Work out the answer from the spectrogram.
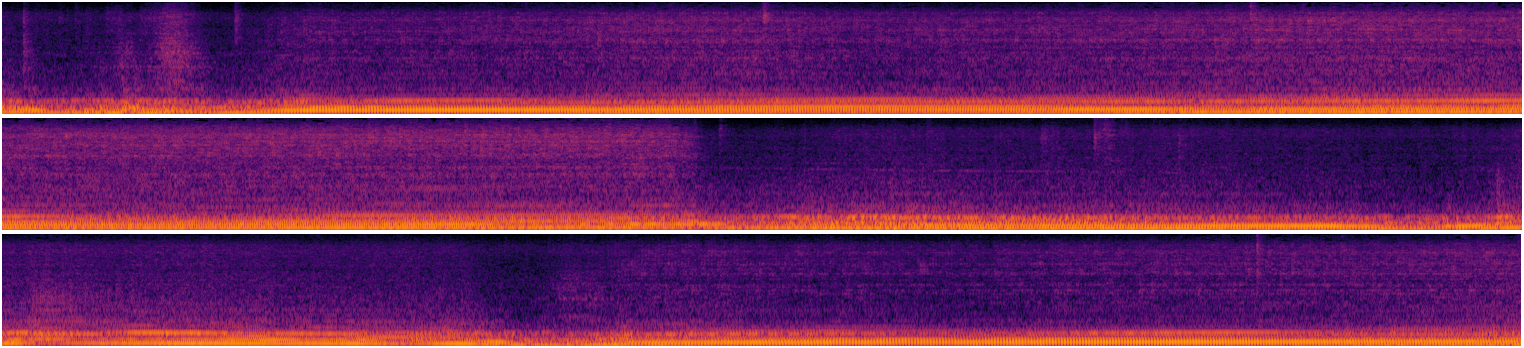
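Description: Race car engine heard from inside a stripped, roll-caged cabin, pulling at steady high revs while driving on track. About halfway it eases off and the pitch falls, then dips sharply and climbs back twice a few seconds apart before pulling steadily again.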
